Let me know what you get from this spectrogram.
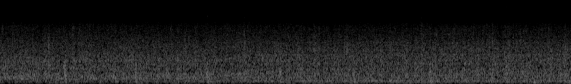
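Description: Heavy rain falling steadily on a truck's roof and windshield, heard from inside the closed cab.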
